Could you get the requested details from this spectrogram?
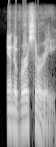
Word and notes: Anniversary: American English

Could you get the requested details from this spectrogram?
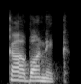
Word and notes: carbonic: Indian

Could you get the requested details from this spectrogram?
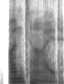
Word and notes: untied: American English

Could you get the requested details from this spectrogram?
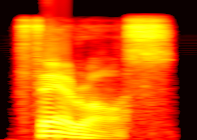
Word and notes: pharos: British English

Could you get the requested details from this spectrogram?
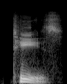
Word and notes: tease: American English

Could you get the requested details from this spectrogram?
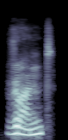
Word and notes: runt: Indian

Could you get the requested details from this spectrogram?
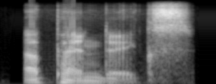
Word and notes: appendix: British English

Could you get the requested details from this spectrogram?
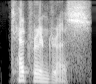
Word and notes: tetrandrous: American English

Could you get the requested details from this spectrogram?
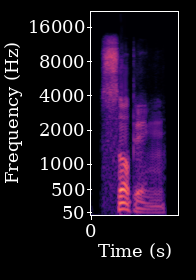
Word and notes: sopping: British English

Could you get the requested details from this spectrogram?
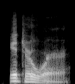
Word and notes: interwar: American English

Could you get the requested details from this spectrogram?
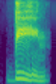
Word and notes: bean: Indian

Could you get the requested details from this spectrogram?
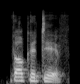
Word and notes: vocative: Indian

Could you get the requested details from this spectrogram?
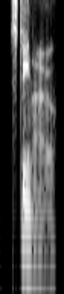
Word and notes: steno: British English

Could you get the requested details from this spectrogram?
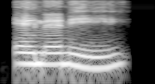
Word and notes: NNE: Indian

